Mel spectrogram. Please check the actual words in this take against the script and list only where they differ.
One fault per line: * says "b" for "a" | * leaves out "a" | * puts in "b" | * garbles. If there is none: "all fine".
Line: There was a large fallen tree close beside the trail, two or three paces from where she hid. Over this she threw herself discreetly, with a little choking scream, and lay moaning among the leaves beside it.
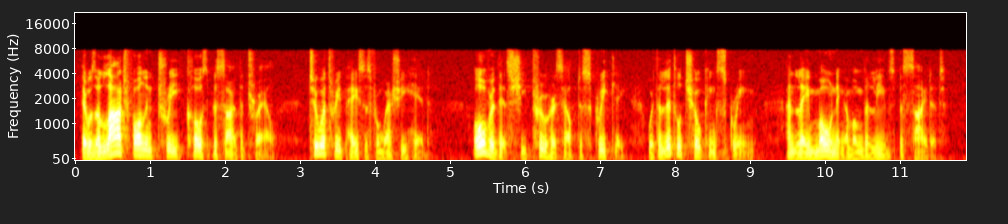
all fine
